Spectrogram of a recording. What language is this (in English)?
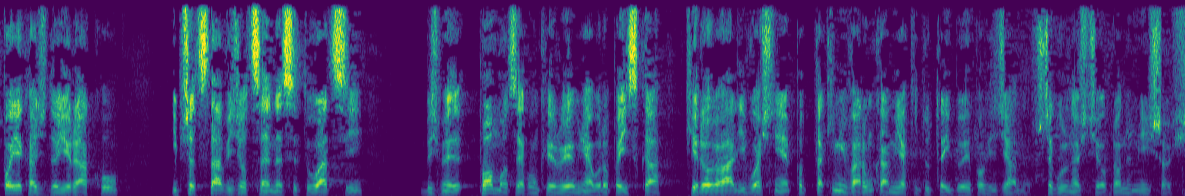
Polish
